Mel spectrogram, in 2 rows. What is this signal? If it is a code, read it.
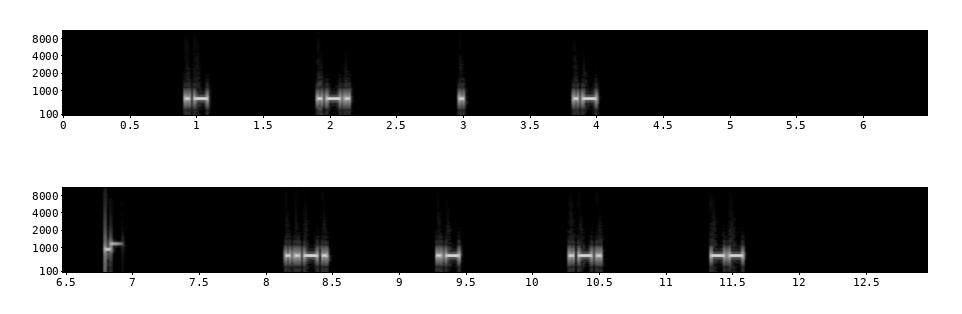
Morse code, heard as a keyed tone, about 36 wpm, spaced as for 10 wpm, 690 Hz. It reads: AREA FARM
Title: 8x Character Spacing - Top 500 Words - 35wpm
